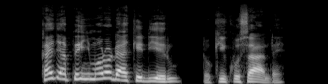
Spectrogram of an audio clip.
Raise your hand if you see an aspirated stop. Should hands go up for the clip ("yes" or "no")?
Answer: no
